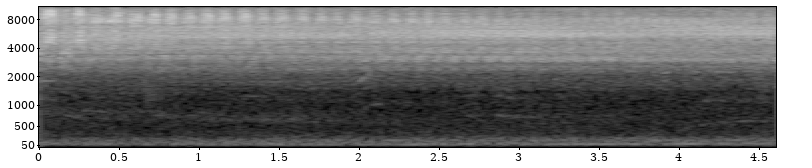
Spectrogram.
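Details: Summer-afternoon park chorus of cicadas: an unbroken, high-pitched buzzing drone with a rapid pulsing texture, and low background rumble beneath.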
